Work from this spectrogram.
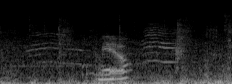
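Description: A cat meows once with a rising, drawn-out cry, while a person talks around it in a quiet room.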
